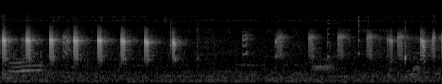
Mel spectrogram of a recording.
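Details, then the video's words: A frog calls from a rice field in a quick series of sharp, high pulses for nearly two seconds, then softer, scattered pulses continue behind it. "SUARA KATAK DI SAWAH"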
